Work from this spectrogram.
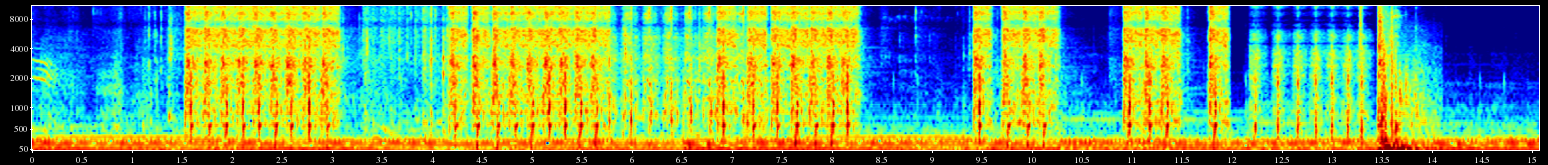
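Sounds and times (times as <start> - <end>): airsoft rifle firing bursts: 1.4 - 8.4, 9.4 - 14.1.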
